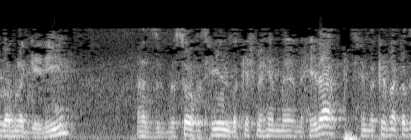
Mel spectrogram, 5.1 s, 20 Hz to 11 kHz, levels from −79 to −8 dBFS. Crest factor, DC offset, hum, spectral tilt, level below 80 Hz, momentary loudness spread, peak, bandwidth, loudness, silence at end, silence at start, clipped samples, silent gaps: 12 dB; under 0.1%; none; -10 dB/octave; -30 dBFS; 15 LU; -4 dBFS; 5.8 kHz; -17 LUFS; 0 s; 0 s; under 0.1%; none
